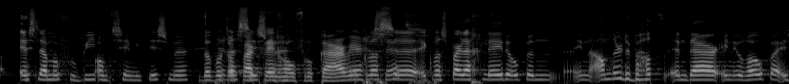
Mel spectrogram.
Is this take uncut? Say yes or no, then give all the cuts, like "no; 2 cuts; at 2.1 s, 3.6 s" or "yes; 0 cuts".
no; 2 cuts; at 0.9 s, 5.7 s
